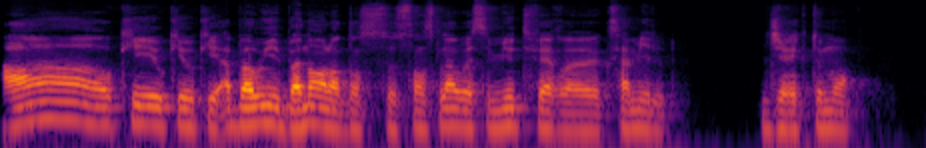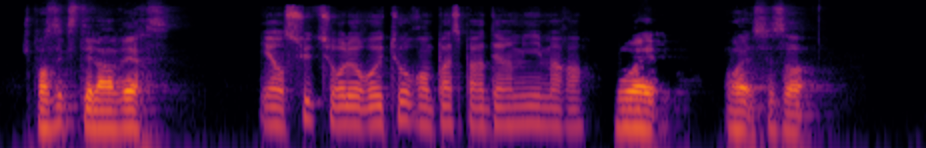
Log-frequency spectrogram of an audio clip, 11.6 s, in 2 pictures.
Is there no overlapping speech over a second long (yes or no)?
yes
